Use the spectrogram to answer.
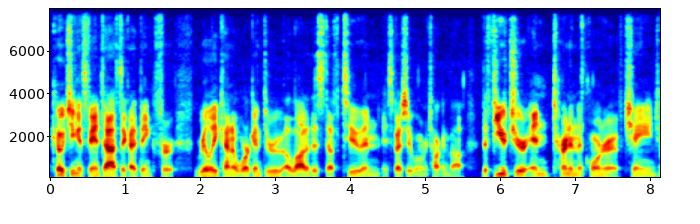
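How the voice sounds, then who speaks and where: A man hosting a podcast in a relaxed, rambling way, full of fillers. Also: sits low. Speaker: podcast host. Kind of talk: casual podcast conversation.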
